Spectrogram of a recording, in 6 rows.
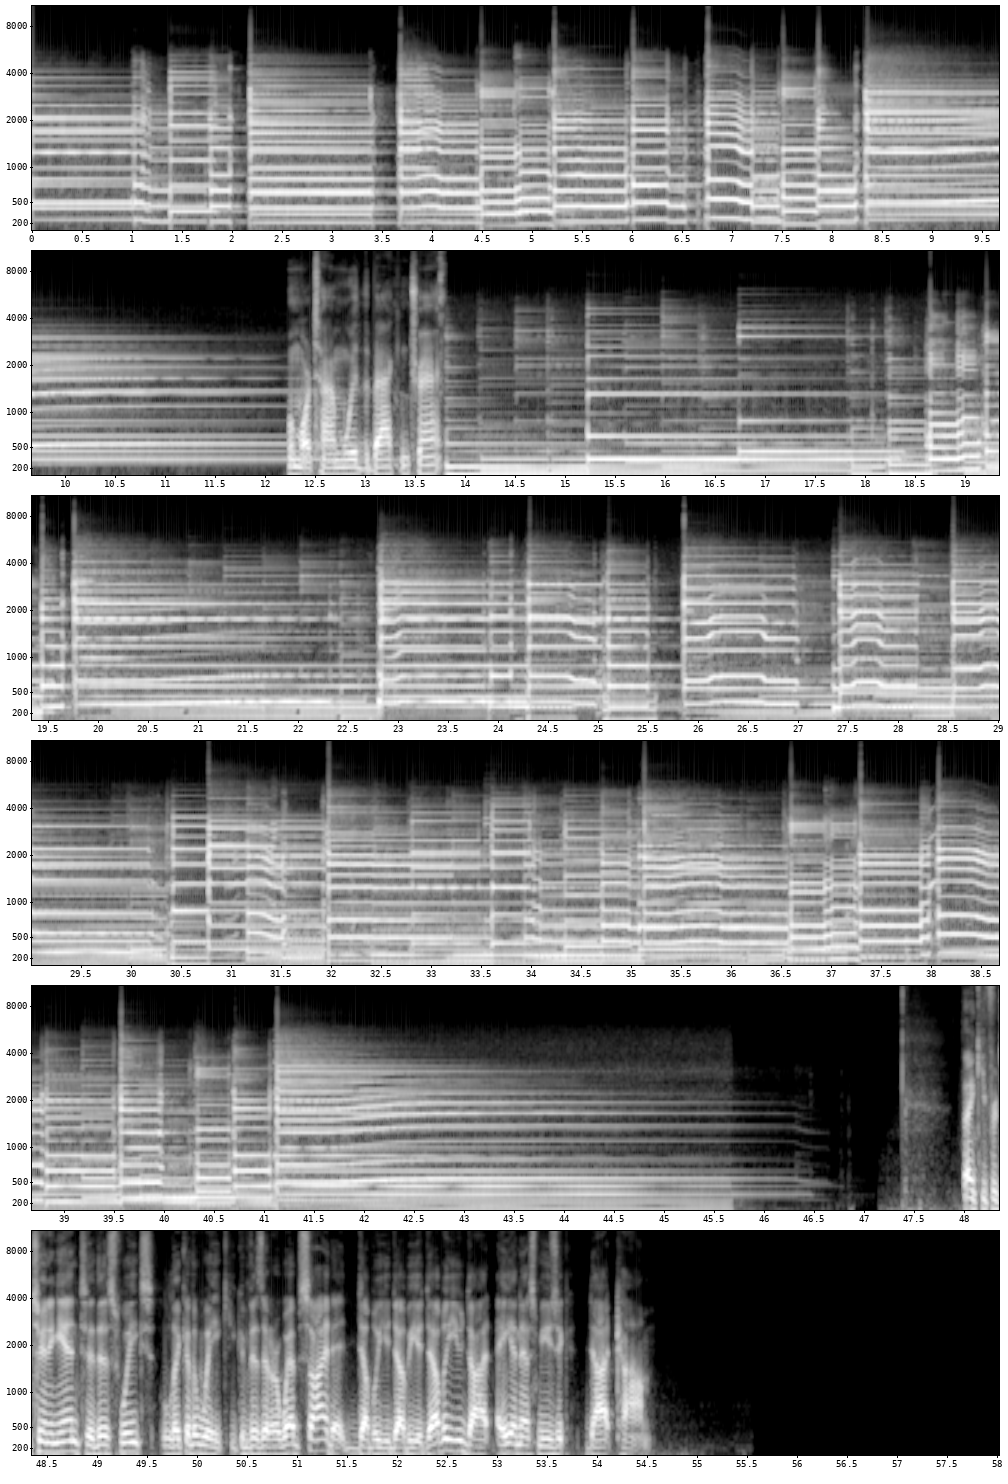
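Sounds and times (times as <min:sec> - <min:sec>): electric guitar country ballad lick: 0:00.0 - 0:47.8
backing track of sustained chords: 0:08.5 - 0:46.8.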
